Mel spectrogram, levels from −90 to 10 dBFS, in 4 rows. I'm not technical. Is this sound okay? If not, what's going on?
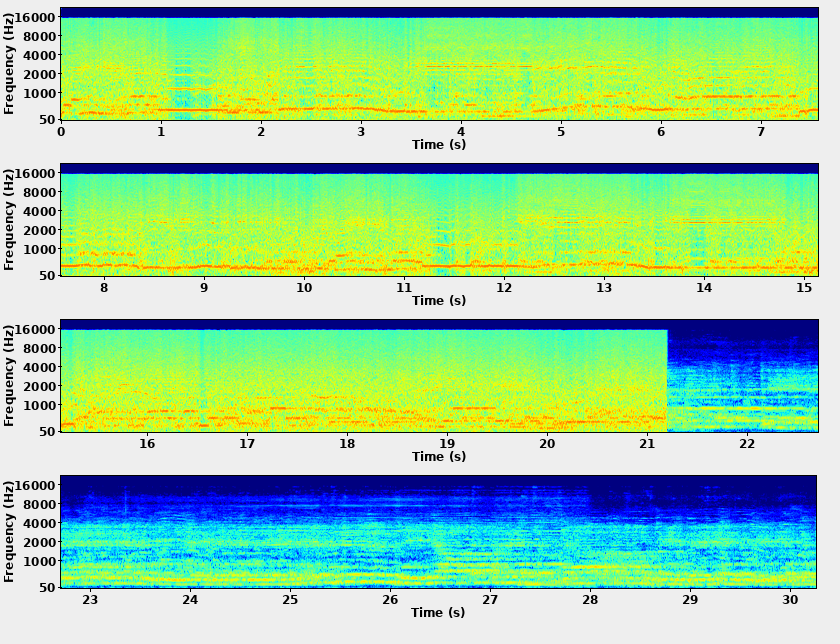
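No. From 0.0 to 21.19 s there is very loud, harsh distortion, and quiet moments blast as loudly as everything else. The likely cause is signed and unsigned mixed up: the numbers making up the sound were read in the wrong format, so every crossing through zero becomes a jump across the whole range.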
